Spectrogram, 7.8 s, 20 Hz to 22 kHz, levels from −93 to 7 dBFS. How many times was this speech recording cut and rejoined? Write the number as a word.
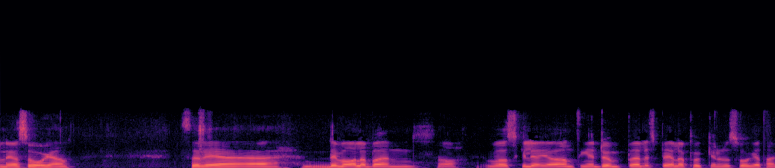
zero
